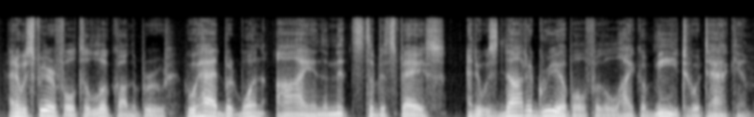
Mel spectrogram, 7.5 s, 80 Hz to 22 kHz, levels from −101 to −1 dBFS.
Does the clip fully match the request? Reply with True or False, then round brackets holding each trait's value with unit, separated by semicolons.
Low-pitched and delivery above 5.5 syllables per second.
True (100 Hz; 5.7 syllables/s)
